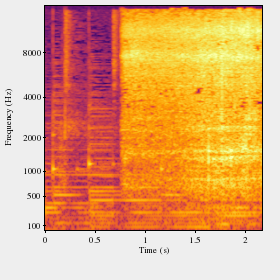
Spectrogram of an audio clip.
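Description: Water poured from a mug onto sugar in a stainless steel pot: a rushing splash that starts about three quarters of a second in and grows louder toward the end.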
